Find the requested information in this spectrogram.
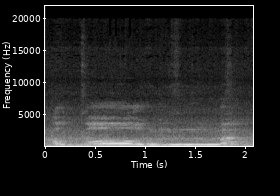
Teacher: تو یہاں لفظ اللہم کے لام سے پہلے والے حرف کے اوپر زبر ہے تو اللہم پڑھنا ہے۔ یہاں اللہم کا لام پورا ادا ہوگا، موٹا ادا ہوگا۔ اللہم میم مشدد ہے، اس کے اندر غنہ ہوگا، اللہم صلی علی۔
